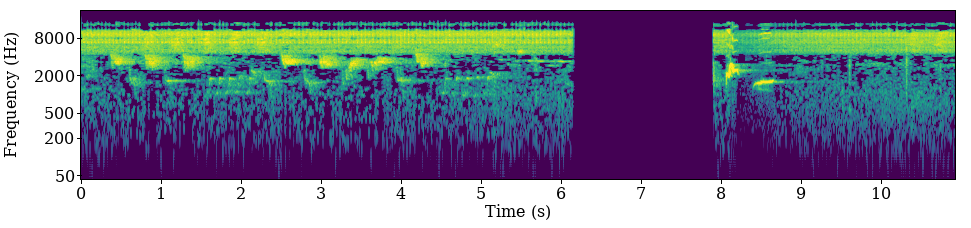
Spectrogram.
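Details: White-rumped shama singing a run of varied, fairly soft whistled phrases that falls silent, then resumes with two loud clear notes, over a constant high insect hiss.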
